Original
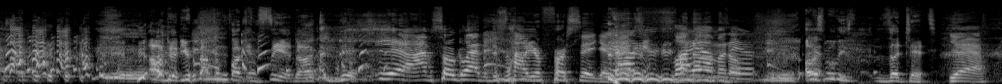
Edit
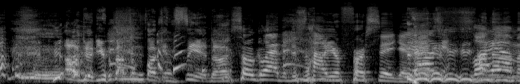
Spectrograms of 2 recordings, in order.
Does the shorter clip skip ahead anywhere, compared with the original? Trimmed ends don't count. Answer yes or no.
yes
